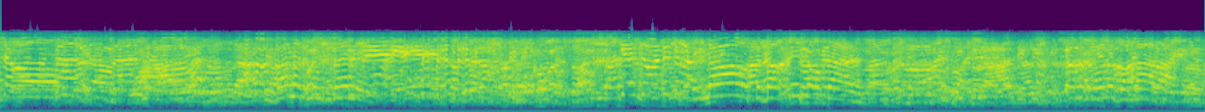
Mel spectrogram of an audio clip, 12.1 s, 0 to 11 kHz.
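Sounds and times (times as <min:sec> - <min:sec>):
people chattering: 0:00.0 - 0:12.0.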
